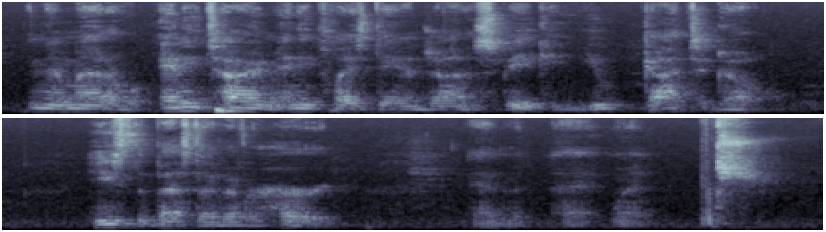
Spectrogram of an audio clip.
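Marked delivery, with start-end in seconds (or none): none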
